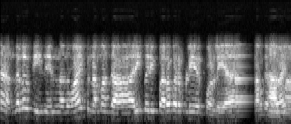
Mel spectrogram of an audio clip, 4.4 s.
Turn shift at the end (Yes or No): No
